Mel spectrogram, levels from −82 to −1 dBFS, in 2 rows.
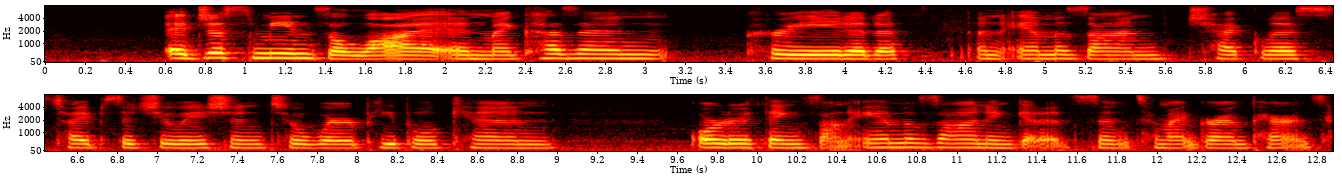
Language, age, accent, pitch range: English, 10-29, American, 195-215 Hz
